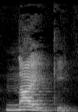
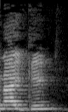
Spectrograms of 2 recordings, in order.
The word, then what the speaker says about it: Nike: Ese nombre Nike está mal pronunciado porque es una palabra griega. No es japonesa ni finlandesa. Nike es la palabra griega Nike.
